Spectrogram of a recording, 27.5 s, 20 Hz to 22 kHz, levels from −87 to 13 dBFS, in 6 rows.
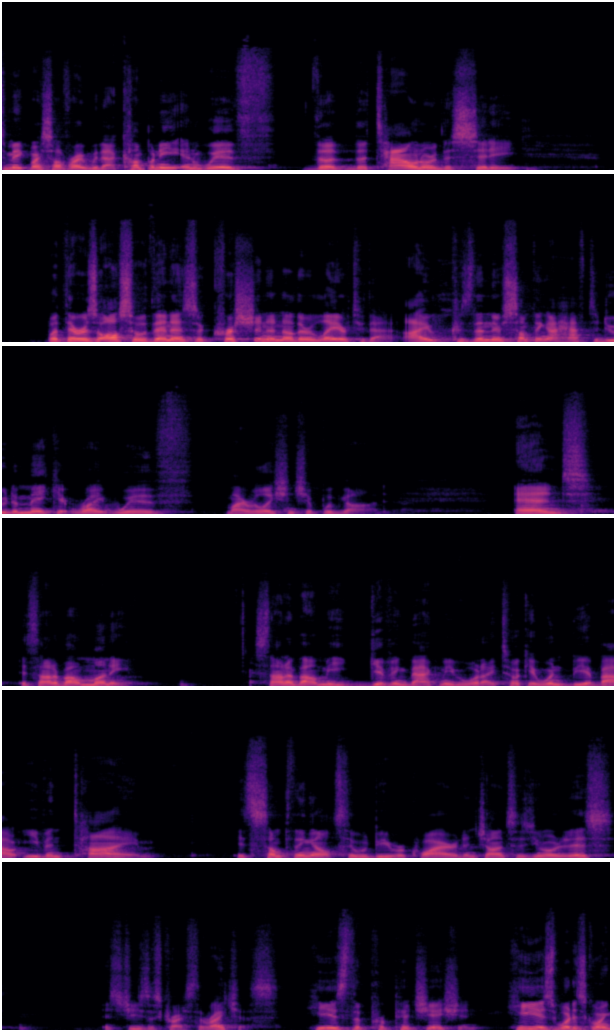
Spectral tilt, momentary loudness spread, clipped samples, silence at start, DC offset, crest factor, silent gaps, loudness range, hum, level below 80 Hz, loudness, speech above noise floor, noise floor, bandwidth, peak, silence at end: -5 dB/octave; 14 LU; under 0.1%; 0 s; under 0.1%; 20 dB; none; 8 LU; none; -82 dBFS; -32 LUFS; 50 dB; -82 dBFS; 16 kHz; -12 dBFS; 0 s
